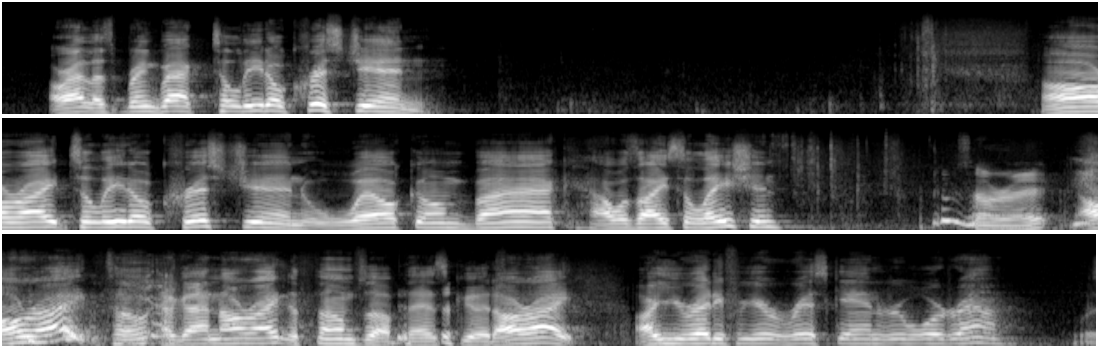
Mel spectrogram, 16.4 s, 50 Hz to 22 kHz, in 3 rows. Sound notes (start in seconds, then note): 10.8 contestants chuckling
